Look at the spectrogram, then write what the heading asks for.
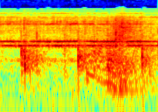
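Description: A telephone rings in an interior setting, a steady high electronic trill with bursts repeating through the moment, fairly loud and alone with no talk over it.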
